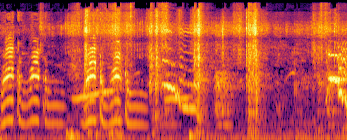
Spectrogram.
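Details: Parrot calling with a quick series of tonal, harmonic-rich notes that dip and rise, some sliding upward, mixed with low thumps and handling noise in the background.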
